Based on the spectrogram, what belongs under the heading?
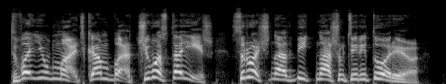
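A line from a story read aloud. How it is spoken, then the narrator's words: Shouting official. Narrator (Russian): Заорал руководитель дальневосточного НКВД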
